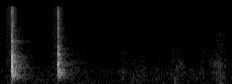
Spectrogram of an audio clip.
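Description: Two sharp taps about half a second apart, the first a little louder, each dying away quickly.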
